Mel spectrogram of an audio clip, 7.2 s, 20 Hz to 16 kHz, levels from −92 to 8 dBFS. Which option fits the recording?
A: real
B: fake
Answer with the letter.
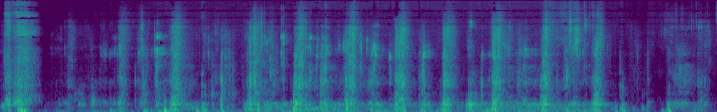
B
